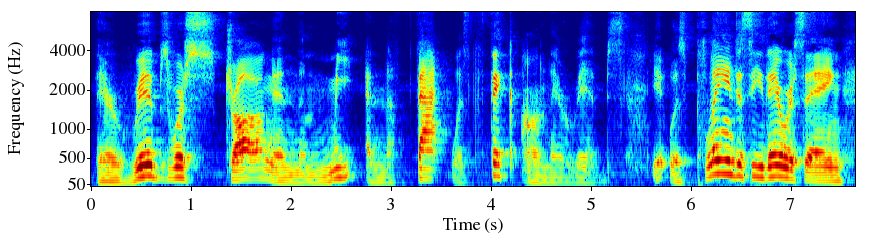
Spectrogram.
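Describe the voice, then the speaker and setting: A man reads a picture book aloud at a slow, unhurried pace, as if sitting with a group of children. He talks warmly to them, asks them questions and points out the pictures. His voice sits at an ordinary middle pitch. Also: big pitch swings. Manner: unhurried, playful, talks directly to young listeners. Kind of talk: read-aloud storytime with asides about the pictures.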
